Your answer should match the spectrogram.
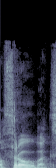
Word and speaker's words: throwback: se llama throwback, ¿ya? O throwback, si lo quieren pronunciar bien en inglés.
